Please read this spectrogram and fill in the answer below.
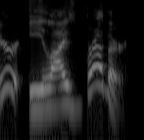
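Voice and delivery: play-acted, big, full-volume, high-pitched outburst. Retelling a meeting with Peyton Manning, imitating Sean's big, loud voice. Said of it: "with a big, loud voice and says".

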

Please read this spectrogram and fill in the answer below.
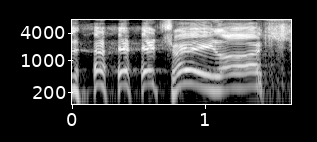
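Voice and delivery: talking without moving lips. Speaker showing how a lipless character should talk, talking without lips. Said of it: "talking like this".

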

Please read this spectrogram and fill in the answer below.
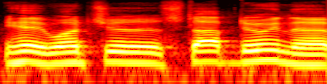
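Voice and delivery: calm, slow, even and polite tone.

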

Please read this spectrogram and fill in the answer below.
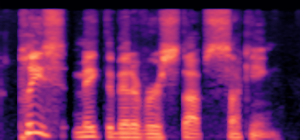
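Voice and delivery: normal talking voice

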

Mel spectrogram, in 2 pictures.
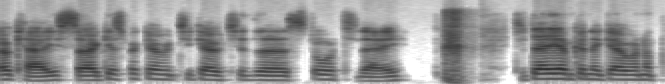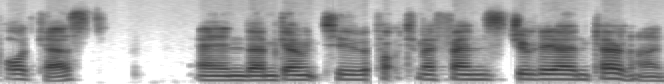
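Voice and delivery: amateurish put-on attempt at British accent. Speaker shows the accent people keep commenting on: attempted british accent. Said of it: "so do a British accent".

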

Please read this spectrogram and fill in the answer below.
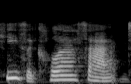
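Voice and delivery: put-on warm voice. Imitating how Cote said a compliment, in the warm Cote voice. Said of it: "the warm Cote voice".

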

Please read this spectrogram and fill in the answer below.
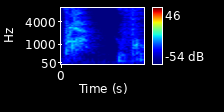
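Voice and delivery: hoarse, raspy whisper. Asked by co-hosts to do a famous movie line, an actor delivers it in a hoarse whisper. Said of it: "With the kind of hoarse whisper".

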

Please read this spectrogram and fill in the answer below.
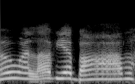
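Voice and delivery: very high, sweetly dim, airheaded Midwest mom voice. Describing a show's wife character, quoting her to bob in an airheaded midwest mom voice. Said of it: "sounds like a Midwest mom".

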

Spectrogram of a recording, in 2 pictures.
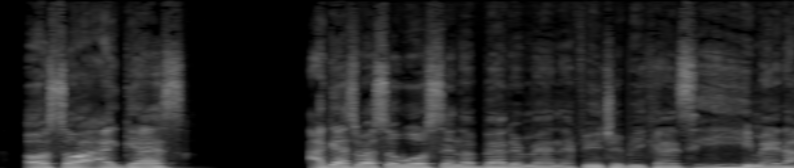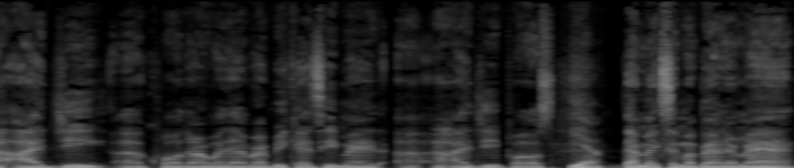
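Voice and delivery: ordinary talk, nothing marked

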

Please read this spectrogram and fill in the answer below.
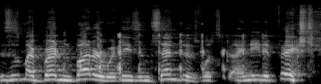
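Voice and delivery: mock all-panicked, loud pleading voice. Retelling a man's call about a platform glitch, imitating a panicked caller. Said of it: "he was all panicked".

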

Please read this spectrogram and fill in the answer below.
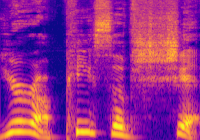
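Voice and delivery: high, drawn-out screaming. Retelling what a guy in the stands yelled: imitating a man screaming. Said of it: "just screaming".

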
